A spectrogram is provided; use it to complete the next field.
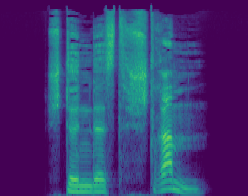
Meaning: second-person singular subjunctive II of strammstehen
- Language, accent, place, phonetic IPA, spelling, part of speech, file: German, Germany, Berlin, [ˌʃtʏndəst ˈʃtʁam], stündest stramm, verb, De-stündest stramm.ogg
